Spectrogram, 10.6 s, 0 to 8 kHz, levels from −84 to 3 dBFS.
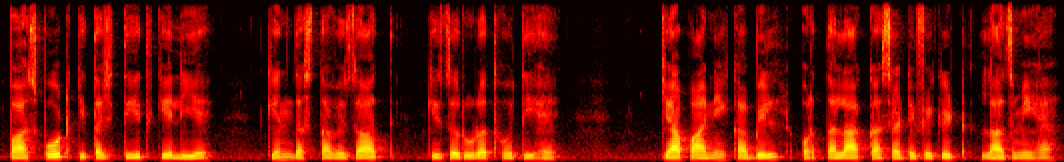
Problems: none marked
